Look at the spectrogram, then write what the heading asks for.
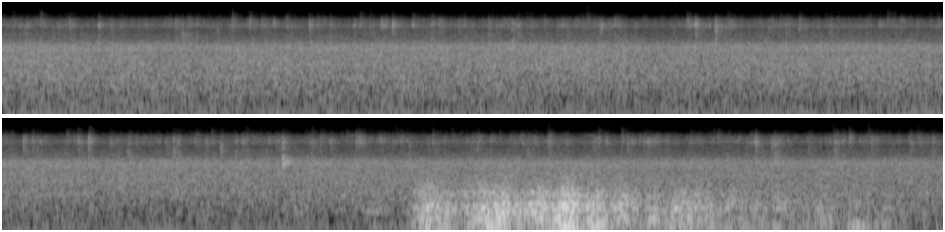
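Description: Heavy rain falling steadily with a constant hiss, its drops ticking on a corrugated metal roof. About twenty seconds in, a roll of thunder rumbles for around four seconds, and this is the loudest part.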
